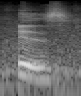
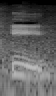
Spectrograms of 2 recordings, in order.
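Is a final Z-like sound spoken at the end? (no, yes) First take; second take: yes; no. First: The word ends with a clear Z sound. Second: The word ends without any final Z sound. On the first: The speaker calls it right. "the S is pronounced um, like the letter Z" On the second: The speaker calls it wrong. "forget about the S sound and only read the letter before and read it as E"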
